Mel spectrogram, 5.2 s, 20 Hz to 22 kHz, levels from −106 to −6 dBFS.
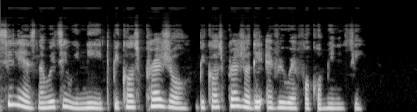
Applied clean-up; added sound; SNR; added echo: none; none; none; none.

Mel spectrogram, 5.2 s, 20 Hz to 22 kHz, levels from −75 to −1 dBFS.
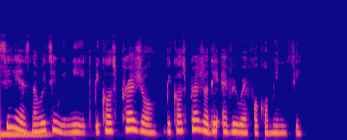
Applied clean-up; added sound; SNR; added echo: classical method log-MMSE.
